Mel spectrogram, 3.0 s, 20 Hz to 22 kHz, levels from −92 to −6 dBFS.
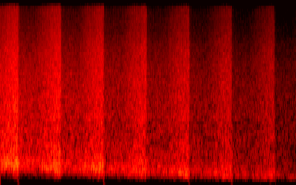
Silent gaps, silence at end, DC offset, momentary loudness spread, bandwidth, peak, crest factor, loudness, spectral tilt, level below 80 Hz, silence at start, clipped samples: none; 0 s; under 0.1%; 9 LU; 19.5 kHz; -32 dBFS; 18 dB; -49 LUFS; 0.5 dB/octave; under -90 dBFS; 0 s; under 0.1%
